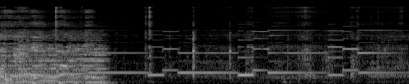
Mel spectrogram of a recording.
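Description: Rock music with singing plays through the truck's cabin speakers and stops abruptly about a second in. It is replaced by a simple electronic melody of single steady notes stepping up and down, like a chime tune.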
